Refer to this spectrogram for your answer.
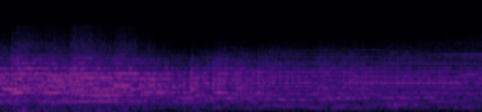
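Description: bells ringing

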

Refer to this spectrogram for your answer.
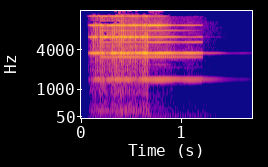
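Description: telephone bell ringing

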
